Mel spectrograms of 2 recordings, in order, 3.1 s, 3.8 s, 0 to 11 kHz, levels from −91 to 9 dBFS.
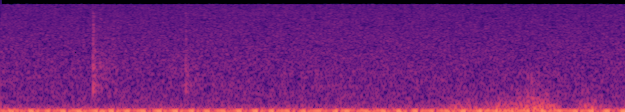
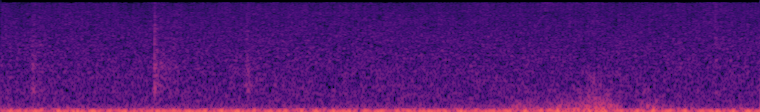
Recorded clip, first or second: first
